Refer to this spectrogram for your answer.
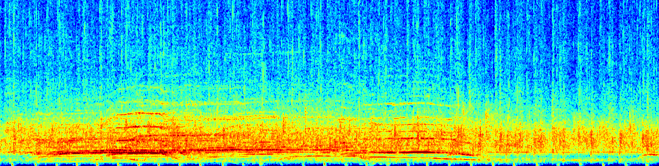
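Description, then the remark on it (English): An audience applauds steadily in honor of their pastors one morning, dense clapping with sustained cheering and whooping voices layered over it, loud throughout the full length. “So what I felt like we were just supposed to give an honor and a hand clap, but from our hearts this morning towards your pastors.”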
